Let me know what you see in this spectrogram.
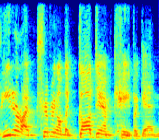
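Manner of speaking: loud yelling. Retelling an impression of Christopher Lee yelling at the director about a cape: imitating Christopher Lee yelling. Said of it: "I wanna imitate Christopher when he yelled at Peter".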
